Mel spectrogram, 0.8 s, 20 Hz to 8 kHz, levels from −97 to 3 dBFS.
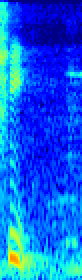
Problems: constant background noise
